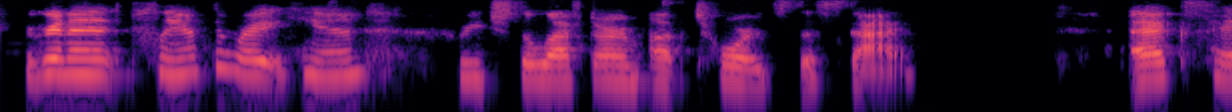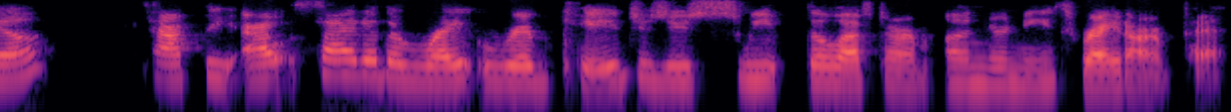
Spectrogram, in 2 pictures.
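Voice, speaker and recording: A woman instructor calmly guiding a gentle yoga class, cueing each breath and movement. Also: a little high, no echo, lo-fi sound.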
